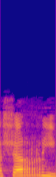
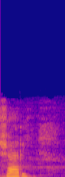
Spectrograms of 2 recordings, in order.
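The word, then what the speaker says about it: شَرِّ: Nah, kemudian hal yang lainnya tadi, jangan lupa syarri, bukan syari.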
